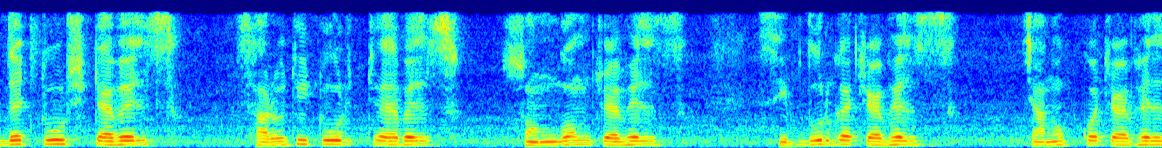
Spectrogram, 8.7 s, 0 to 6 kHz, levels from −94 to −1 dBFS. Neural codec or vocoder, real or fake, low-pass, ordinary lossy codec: vocoder, 22.05 kHz, 80 mel bands, WaveNeXt; fake; 5.4 kHz; MP3, 48 kbps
